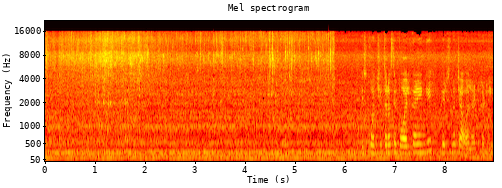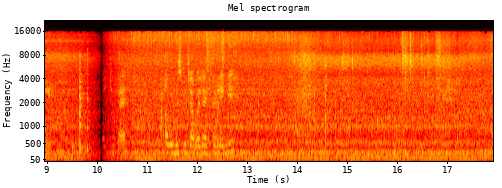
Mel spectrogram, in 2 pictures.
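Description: Sauce bubbles and simmers in a pan.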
